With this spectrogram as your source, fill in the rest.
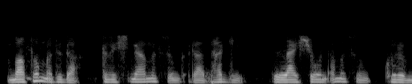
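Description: Throughout the clip, one channel arrives a few samples late, well under a tenth of a millisecond, and the two channels are summed to mono. This is channel delay causing comb filtering. Such a short offset puts the first cancellation notch high, around 7 kHz. Within the band that survives here, the effect is a gradual thinning toward the top of the range that gives the speech a slightly dull, phasey edge rather than obvious hollowness.

Also throughout, the speech has passed through the G.729 codec at 8 kbit/s. The encoder does not keep the waveform. It models each frame as a vocal tract filter plus a pitch predictor and a few pulses, and the decoder rebuilds the speech from that model. Nothing above 4 kHz passes, so the sound is narrowband. The coding damage is plainly audible as a rough, somewhat synthetic texture on the voice.

From 2.06 to 2.14 s, just after "ꯃꯐꯝ ꯑꯗꯨꯗ ꯀ꯭ꯔꯤꯁꯅ ꯑꯃꯁꯨꯡ", packets went missing. 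This is VoIP packet loss concealed by the speech codec. About 40 ms of data never arrived, which fits two lost 20 ms packets. The decoder filled the hole by extending its last pitch and filter settings at falling gain, so the sound smears into a brief buzzy, fading tone. The audio then takes a short while to regain its strength, because each new frame is decoded from the damaged state left by the concealment.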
